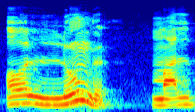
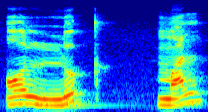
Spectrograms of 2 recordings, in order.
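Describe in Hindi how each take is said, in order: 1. दूसरा अक्षर ng ध्वनि पर खत्म होता है। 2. दूसरा अक्षर k ध्वनि पर खत्म होता है। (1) "इसको हम ओलुंग मल पढ़ेंगे" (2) "इनको हम ओलुक मल पढ़ने की बजाय"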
